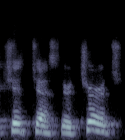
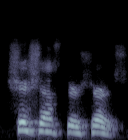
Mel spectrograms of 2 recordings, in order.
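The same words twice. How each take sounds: First: The words are pronounced in the standard way. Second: The words are pronounced with distorted sounds. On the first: The speaker calls it right. "they were asked to say" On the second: The speaker calls it wrong. "which they mispronounced as"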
